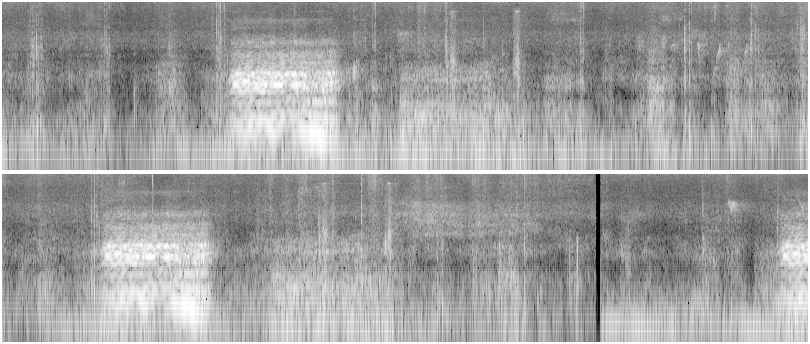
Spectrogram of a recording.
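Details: Cattle being released from a pen by livestock keepers: two long, loud, rich moos about seven seconds apart, each falling slightly at the end, between steady shuffling, knocking and rustling.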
